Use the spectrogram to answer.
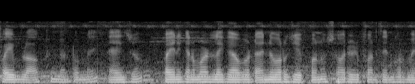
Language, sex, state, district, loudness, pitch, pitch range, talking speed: Telugu, male, Andhra Pradesh, Krishna, -18 LUFS, 115 Hz, 110-115 Hz, 245 wpm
